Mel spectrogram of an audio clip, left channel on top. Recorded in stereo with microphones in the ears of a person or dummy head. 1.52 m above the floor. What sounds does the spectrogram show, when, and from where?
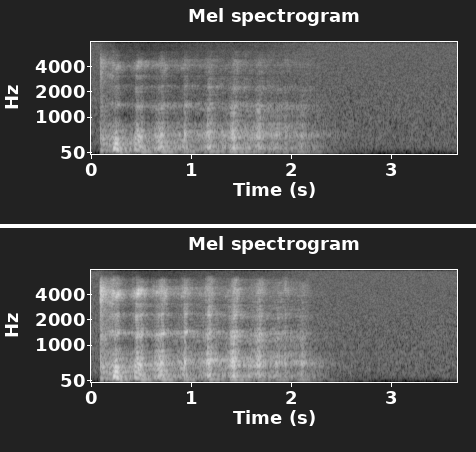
0.1 s laughter: 50° right (ahead or behind), 1.1 m; by 2.2 s 75° right (ahead or behind), 3.5 m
